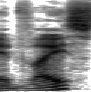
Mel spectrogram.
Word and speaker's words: advice: part of the word when you say advice the stress is on the second syllable right so that first syllable is very fast reduced not very strong advice advice about the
